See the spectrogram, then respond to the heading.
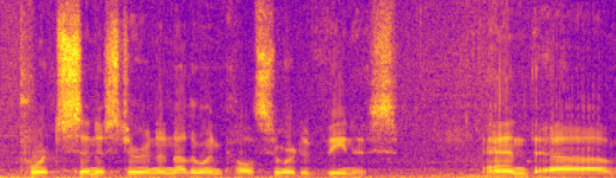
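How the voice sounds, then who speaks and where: A man talks at moderate speed while background noise remains noticeable. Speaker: actor recalling his career. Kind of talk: interview answer. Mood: reminiscent, amused. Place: garden.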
